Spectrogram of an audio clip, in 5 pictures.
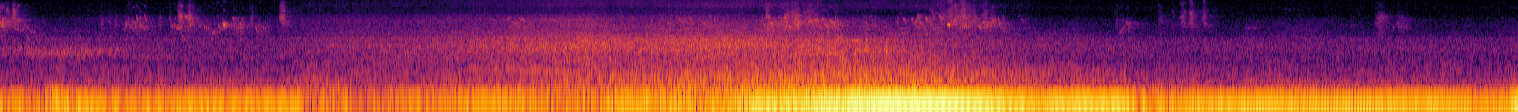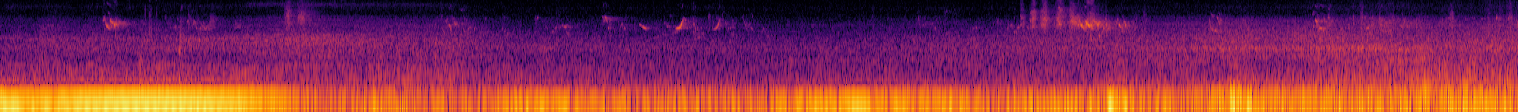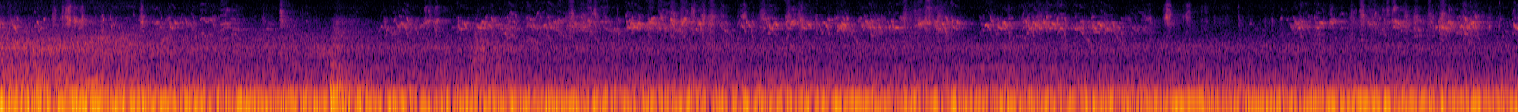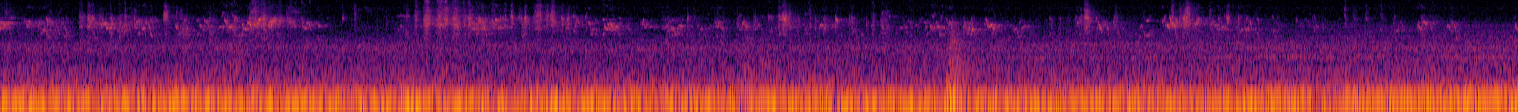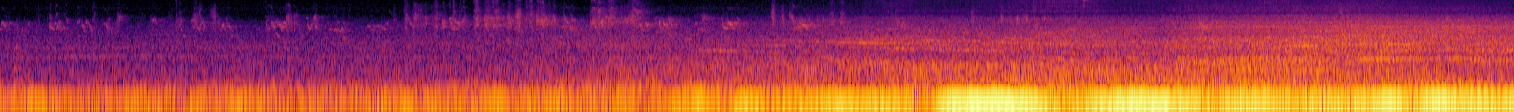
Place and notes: refrath, siegenstrasse, vogelbauer
morgens an grossvogelgehege nahe bahnstation, ein pkw startet und fährt vorbei, eine bahn fährt ein
soundmap nrw - social ambiences - sound in public spaces - in & outdoor nearfield recordings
